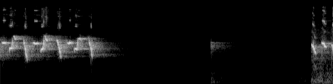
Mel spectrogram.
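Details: Female Sooty-headed bulbul's sharp fighting call to a male, for drawing responses from bulbuls: about a second of quick warbled chattering, a faint short note, then a new burst starting at the end.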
